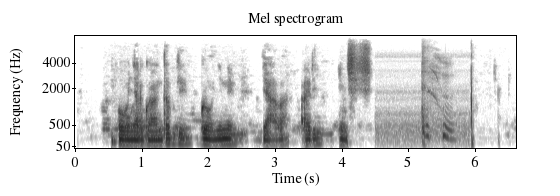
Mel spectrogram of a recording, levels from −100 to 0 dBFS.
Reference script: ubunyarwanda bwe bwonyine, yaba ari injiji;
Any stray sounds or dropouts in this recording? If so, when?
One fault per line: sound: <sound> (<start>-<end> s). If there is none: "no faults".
sound: cough (5.2-5.7 s)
